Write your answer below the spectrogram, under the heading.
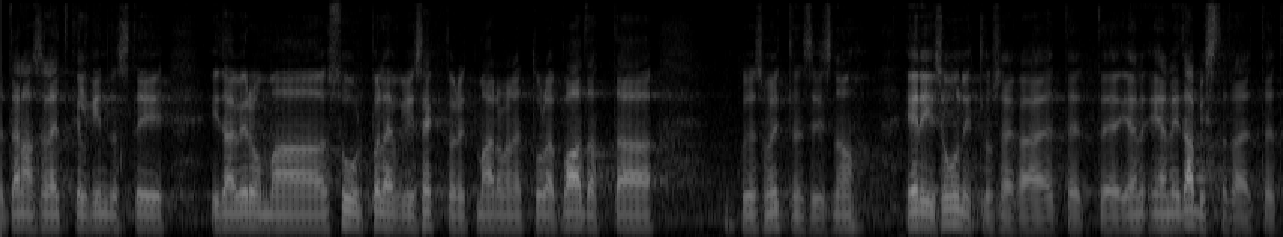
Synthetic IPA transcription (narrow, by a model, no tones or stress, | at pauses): t̪ænɑse̞lhe̞t̪ke̞lkind̪lɑst̪iid̪̥ɑviɾumɑsuːrt̪̚pɤle̞vɡiise̞k̚t̪o̞ɾit̪ːmɑɑrvɑne̞t̪ːulɛb̥vɑːd̪̥ɑt̪ːˑɑ | kujd̪̥ɑsmɑyt̪ˑlensisno̞h | e̞ɾisuːnit̪ˑluse̞ɡ̥ɑet̪ːˑe̞t̪ˑːjɑjɑnejd̪ɑbist̪ɑd̪̥ɑe̞t̪ːet̪ː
